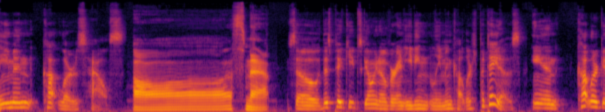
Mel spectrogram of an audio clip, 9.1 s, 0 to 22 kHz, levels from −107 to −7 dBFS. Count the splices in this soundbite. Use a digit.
1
